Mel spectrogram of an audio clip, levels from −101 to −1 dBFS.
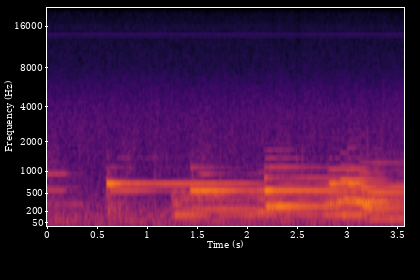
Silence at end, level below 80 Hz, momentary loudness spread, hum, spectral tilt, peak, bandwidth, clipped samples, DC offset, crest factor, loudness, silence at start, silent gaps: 0 s; -62 dBFS; 12 LU; none; -8 dB/octave; -24 dBFS; over 20 kHz; under 0.1%; under 0.1%; 14 dB; -38 LUFS; 0 s; none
